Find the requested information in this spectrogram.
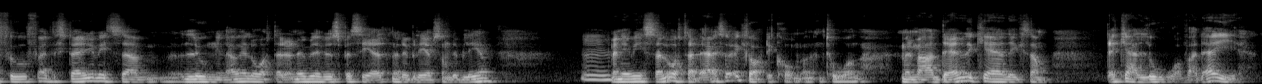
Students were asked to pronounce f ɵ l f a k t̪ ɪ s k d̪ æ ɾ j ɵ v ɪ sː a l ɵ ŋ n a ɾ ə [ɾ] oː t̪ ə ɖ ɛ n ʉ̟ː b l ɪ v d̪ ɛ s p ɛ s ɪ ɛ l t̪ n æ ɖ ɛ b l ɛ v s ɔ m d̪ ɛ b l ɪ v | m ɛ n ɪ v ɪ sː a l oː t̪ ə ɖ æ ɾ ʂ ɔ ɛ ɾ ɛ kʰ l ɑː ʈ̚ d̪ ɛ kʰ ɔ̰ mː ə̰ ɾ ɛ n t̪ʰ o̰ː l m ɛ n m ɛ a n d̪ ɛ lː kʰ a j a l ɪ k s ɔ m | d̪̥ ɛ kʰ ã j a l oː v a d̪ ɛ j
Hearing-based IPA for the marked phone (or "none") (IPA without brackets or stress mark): l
